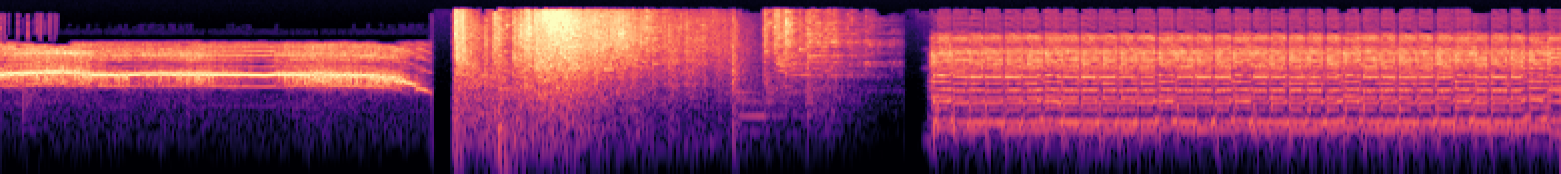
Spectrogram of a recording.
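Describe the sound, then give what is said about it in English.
A loud, noisy burst of crowd screaming lasts a few seconds at the opening of the Corey and Joel Radio Show, sandwiched between a sustained high electronic tone and a stretch of dense, steady music. “Now somebody, anybody, everybody scream.”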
